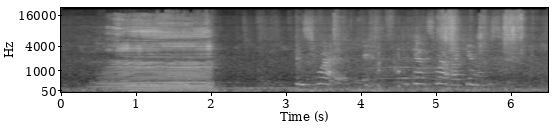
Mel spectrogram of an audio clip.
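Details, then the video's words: On a farm, a cow lets out a swelling, sustained low moo lasting about two seconds, then people chat quietly in the background. "COW SOUNDS FOR KIDS: COWS GO MOO"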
